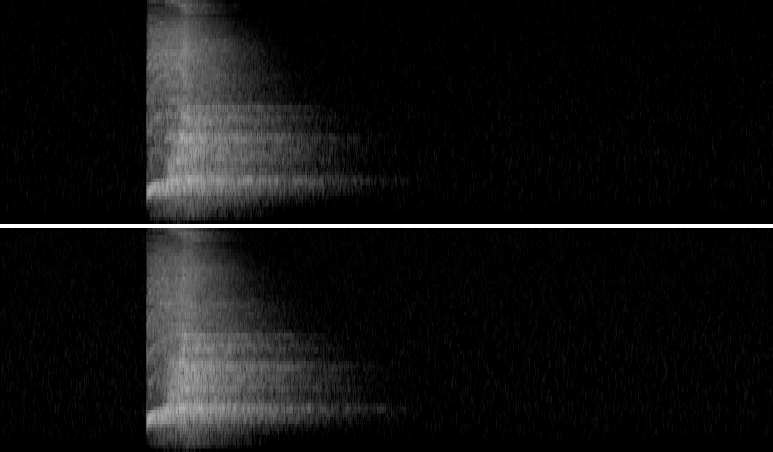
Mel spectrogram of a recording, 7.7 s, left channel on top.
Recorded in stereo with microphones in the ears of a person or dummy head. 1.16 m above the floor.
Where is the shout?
20° right (ahead or behind), 5 m.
